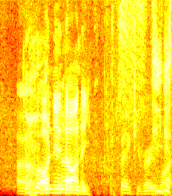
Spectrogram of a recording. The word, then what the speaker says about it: Onyenani: Poor pronunciation. Onyenani.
